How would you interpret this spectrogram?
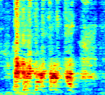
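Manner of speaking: high-pitched toy giggle; rapid squeaky doll laugh; Elmo doll giggle. Acted. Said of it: "you touch it, it goes".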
